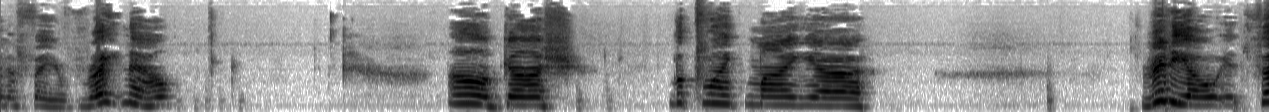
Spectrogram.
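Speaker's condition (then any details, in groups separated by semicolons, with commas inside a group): Cerebral palsy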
